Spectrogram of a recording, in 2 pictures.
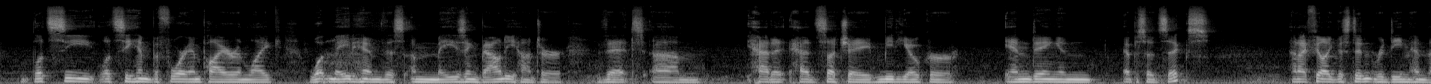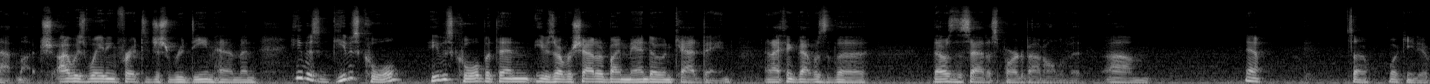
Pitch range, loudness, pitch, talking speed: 100-125 Hz, -25 LUFS, 115 Hz, 180 wpm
